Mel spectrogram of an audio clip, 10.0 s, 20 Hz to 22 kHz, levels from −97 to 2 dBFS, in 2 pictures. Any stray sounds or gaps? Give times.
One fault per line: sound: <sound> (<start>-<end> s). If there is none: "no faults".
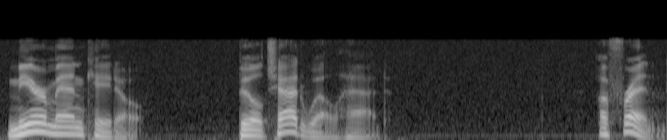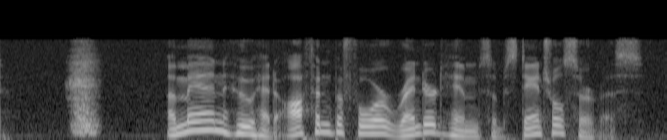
sound: sniff (5.5-5.8 s)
